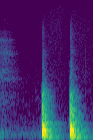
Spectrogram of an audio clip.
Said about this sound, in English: Knock on wood. I love using this unironically.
